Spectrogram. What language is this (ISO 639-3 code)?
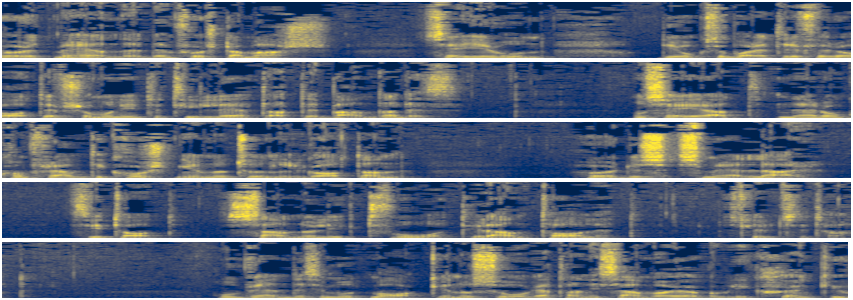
swe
